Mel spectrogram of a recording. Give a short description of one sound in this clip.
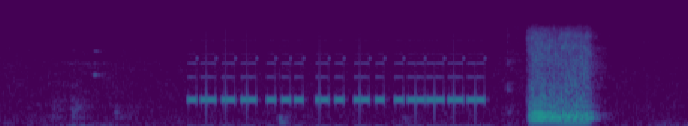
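A steady electronic beeping tone plays from a game.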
